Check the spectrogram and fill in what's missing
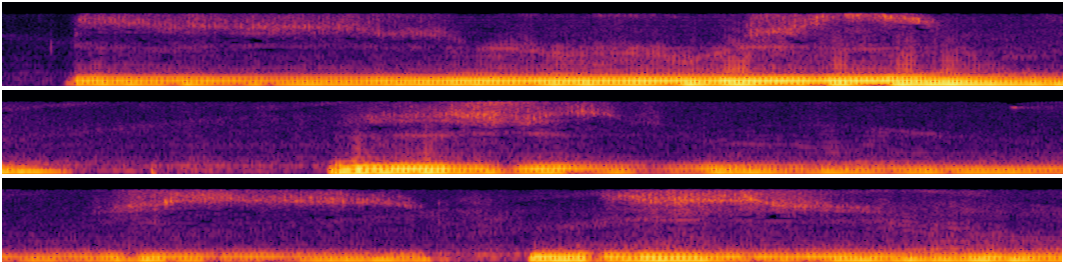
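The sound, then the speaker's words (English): A human voice hums a steady, loud buzz imitating bees, sustained in long tones with two brief pauses for breath, alone without words. “There's some people, I know this one woman who's a drummer who actually feels that when you tone the sound of the bees, when you buzz, it's really good for you. If you like, do a buzzing sound now.”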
